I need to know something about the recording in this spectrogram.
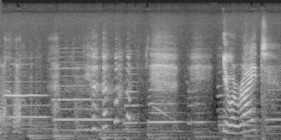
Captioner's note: laughs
